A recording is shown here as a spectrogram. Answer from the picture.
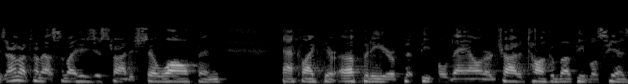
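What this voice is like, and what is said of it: Rural Appalachian Southern US accent. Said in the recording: “being a hick from the mountains in Hendersonville, North Carolina ... You could tell I didn't lose my hick accent very much”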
